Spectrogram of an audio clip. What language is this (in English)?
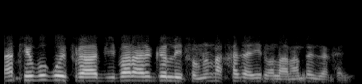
Bodo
